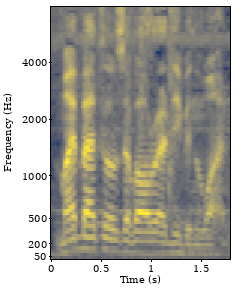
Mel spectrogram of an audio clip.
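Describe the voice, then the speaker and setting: A man playing a confident, smooth-talking Italian nobleman and assassin in a video game cutscene, with an Italian accent. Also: on the low side, fairly quick, soft background music, lightly acted. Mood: calm, confident.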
